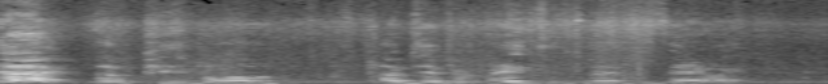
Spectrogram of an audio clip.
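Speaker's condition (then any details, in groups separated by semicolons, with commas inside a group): Cerebral palsy; cannot walk, uses wheelchair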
